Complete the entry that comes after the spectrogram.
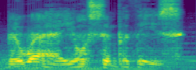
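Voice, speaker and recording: An actor playing a haughty, menacing Imperial Sith in a video game, formal and grandiose. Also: male voice, lowish voice, expressive, slow pace, creaky, soft background music, heavily acted. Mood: stern. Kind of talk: dramatic video game acting.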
